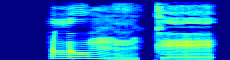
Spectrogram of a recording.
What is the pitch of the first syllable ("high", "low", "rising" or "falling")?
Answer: high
